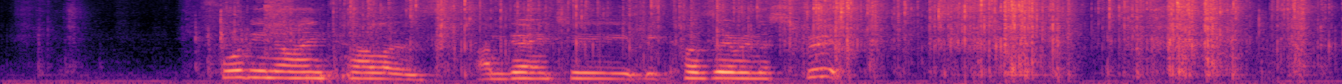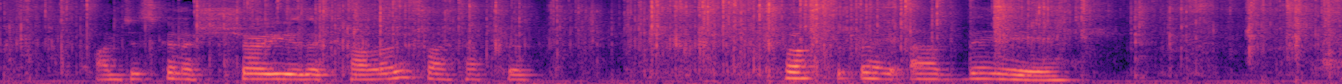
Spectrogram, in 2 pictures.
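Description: Plastic packaging crinkles as it is handled.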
